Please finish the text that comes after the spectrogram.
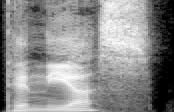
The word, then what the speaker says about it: tenías: First of all, the imperfect forms all stress the syllable ni. So, I had is tenía. He, she, it, or usted had is also tenía. You had is tenías.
